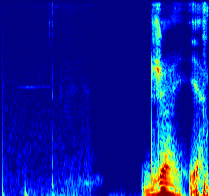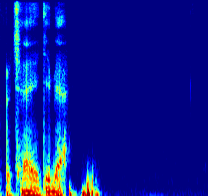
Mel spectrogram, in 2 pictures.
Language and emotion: Russian, neutral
